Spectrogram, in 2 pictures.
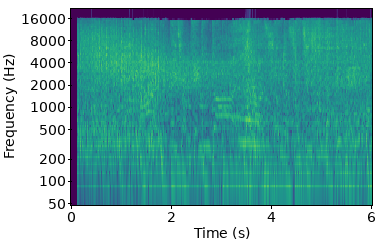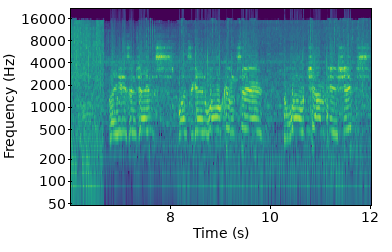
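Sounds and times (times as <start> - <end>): lawnmower engines revving: 0.1 - 6.7
upbeat music: 1.7 - 6.7.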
